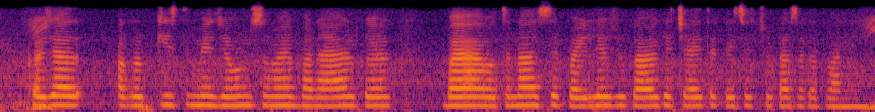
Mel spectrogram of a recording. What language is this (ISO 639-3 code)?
bho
